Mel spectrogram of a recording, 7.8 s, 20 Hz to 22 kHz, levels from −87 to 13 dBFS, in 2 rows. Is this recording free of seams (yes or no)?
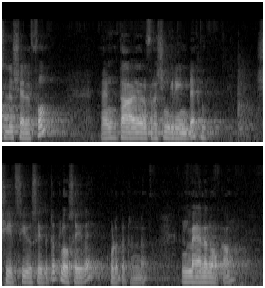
yes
